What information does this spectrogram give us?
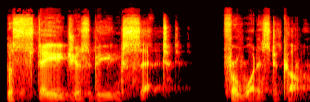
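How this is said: It is said in a deep Darth Vader voice.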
